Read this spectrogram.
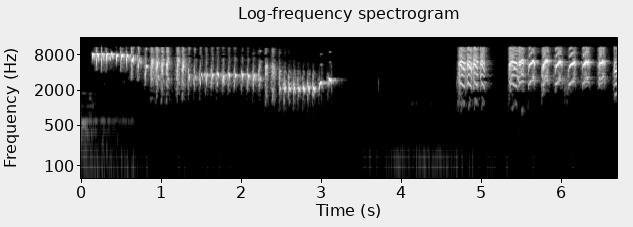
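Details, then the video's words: Greater green leafbird (cucak ijo) in 'besetan' song used to train caged birds: a long, fast rattling trill descending steadily in pitch, a pause, then stuttered high chattering bursts. "SUARA JERNIH,Besetan suara burung CUCAK IJO."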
